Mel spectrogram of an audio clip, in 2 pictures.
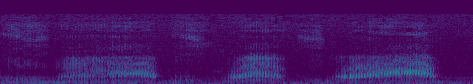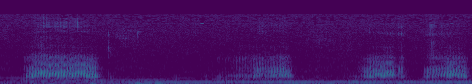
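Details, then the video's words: Indoor domestic cat with a steady purr, buzzy vibrating swells rising and falling with breathing, about seven bursts, the later ones shorter and closer together, low room hum beneath. "Purring Cat in Room"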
